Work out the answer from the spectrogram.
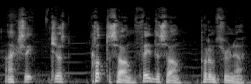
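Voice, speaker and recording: A man's voice: mid-range voice, expressive, quick pace, fairly bright tone, breathy edge, faint music behind. An actor playing an edgy late-night radio host with wry showman patter in an audio drama. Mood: wry, brisk. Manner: wry showman patter, short punchy phrases.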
